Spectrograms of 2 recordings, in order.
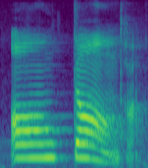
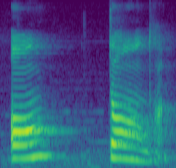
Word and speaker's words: entendre: And here we've got two nasal A. Entendre, entendre.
